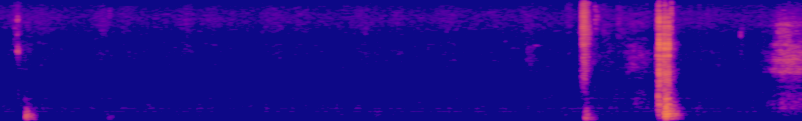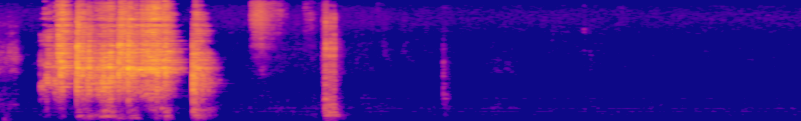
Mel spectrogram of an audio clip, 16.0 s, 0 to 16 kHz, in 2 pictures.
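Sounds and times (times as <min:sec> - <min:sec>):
metal objects knocking: 0:08.4 - 0:10.2
metal objects clinking and rattling: 0:08.4 - 0:10.7.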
